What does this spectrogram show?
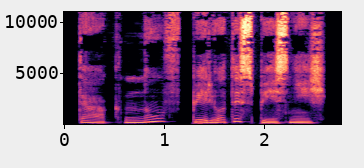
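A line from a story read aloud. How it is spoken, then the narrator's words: Cheerful mutter. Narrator (Russian): Пробормотала под нос и бодро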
